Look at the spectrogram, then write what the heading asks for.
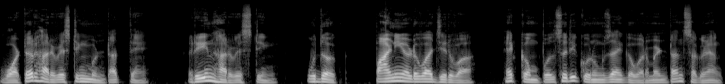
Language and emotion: Goan Konkani, neutral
